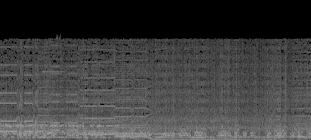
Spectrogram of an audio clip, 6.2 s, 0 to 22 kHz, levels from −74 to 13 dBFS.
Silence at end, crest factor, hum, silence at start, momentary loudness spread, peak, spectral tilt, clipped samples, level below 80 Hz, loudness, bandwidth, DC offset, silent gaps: 0 s; 16 dB; none; 0 s; 5 LU; -6 dBFS; -1.5 dB/octave; under 0.1%; -40 dBFS; -21 LUFS; 16 kHz; under 0.1%; none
